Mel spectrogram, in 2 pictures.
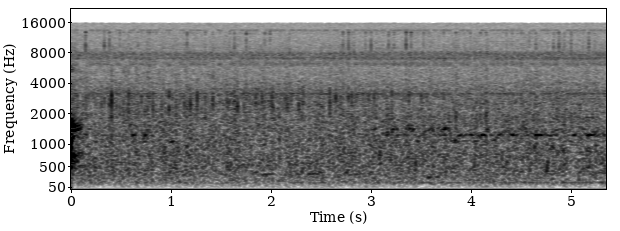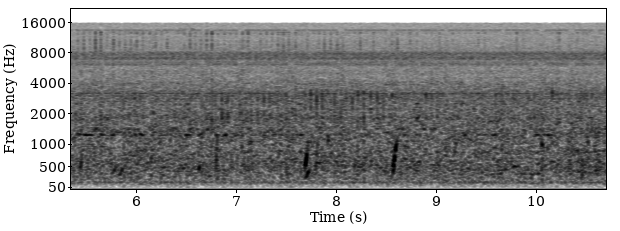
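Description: Faint, steady outdoor hiss with no clear event, and two small faint ticks near the end.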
